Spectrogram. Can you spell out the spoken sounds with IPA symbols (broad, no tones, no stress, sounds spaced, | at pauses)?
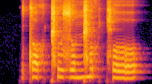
t ɔ x ǁ u z o ŋ͡ǁ o x c o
